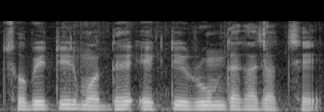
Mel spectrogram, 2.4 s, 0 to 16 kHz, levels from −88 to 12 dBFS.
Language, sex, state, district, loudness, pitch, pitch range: Bengali, male, West Bengal, Cooch Behar, -15 LUFS, 115 Hz, 105-120 Hz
